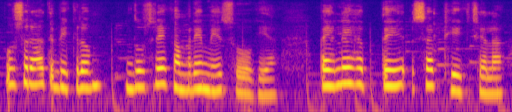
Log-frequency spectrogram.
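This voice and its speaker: A woman narrating a written story in a calm, even storytelling manner as the channel's host. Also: sits high, a little slow, gravelly. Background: faint background music.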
